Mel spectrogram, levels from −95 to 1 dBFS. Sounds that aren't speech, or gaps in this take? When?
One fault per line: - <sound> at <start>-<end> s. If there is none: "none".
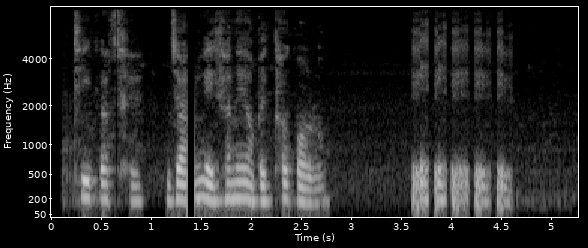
- dropout at 1.3-1.4 s
- laugh at 3.6-4.6 s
